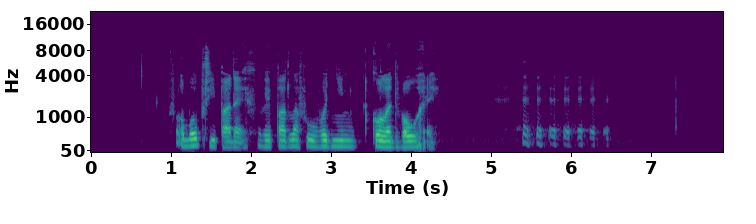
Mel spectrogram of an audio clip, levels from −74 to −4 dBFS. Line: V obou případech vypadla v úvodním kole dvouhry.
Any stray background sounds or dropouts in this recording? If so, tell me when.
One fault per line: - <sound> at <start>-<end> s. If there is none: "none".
- laugh at 5.0-6.6 s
